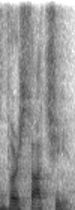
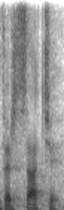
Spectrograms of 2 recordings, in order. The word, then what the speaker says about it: Versace: the brand name is often mispronounced as Versace but the correct pronunciation is Versace it's certainly not versus or Versace you see in Italian C is pronounced CH when it is followed by e or I in 1994 the black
